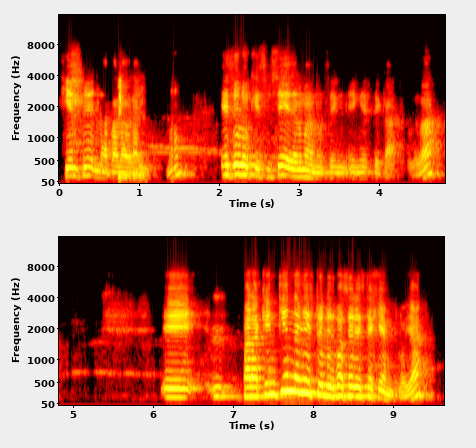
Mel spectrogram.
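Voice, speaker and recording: A man teaching a Bible Hebrew class, unhurried, often pausing with fillers and checking in with tag questions. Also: high-pitched, big pitch swings, muffled recording. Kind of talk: classroom lecture.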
